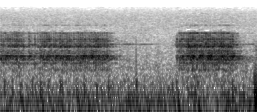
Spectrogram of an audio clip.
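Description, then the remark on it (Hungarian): A telephone rings in two long bell bursts separated by a short pause, bright and insistent, with a low rumble of background noise and no voices. “Nagyságos úr, kérem, telefon.”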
